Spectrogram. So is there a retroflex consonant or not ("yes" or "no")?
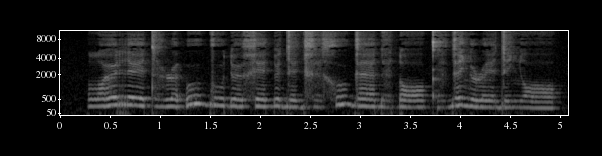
yes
